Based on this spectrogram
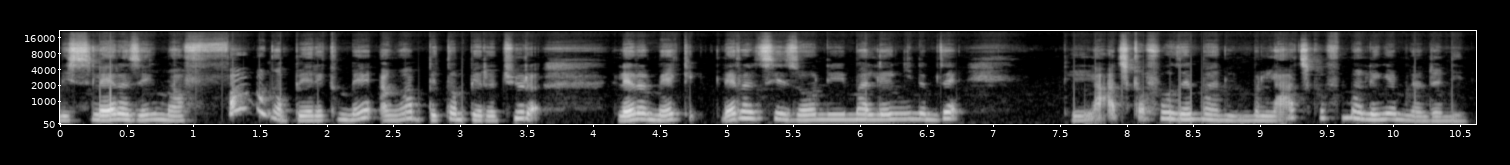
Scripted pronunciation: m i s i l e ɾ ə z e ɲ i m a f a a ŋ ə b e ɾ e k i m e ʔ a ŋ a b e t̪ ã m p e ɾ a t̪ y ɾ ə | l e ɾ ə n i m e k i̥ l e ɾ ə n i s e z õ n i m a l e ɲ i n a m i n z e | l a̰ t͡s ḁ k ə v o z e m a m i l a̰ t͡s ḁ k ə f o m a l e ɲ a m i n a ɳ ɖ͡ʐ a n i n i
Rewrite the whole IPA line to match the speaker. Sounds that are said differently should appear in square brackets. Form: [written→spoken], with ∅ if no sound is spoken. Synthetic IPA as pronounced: m i s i l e ɾ ə z e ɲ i m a f a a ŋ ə b e ɾ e k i m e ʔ a ŋ a b e t̪ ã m p e ɾ a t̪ y ɾ ə | l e ɾ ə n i m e k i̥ l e ɾ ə n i s e z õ n i m a l e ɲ i n a m i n z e | l a̰ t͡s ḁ k ə [v→f] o z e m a m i l a̰ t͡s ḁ k ə f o m a l e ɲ a m i n a ɳ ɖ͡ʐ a n i n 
